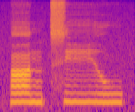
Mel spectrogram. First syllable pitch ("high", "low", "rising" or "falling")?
high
